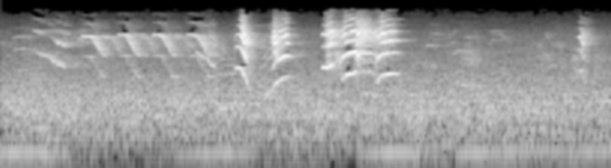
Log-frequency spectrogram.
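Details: Male Carib grackle courting his mate with song: a series of repeated descending whistled slurs, then loud rasping high bursts and squeaky notes, a faint low hum in the background.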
